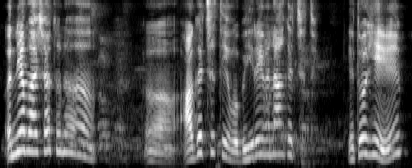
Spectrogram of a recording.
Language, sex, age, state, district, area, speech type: Sanskrit, female, 60+, Karnataka, Bangalore Urban, urban, spontaneous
